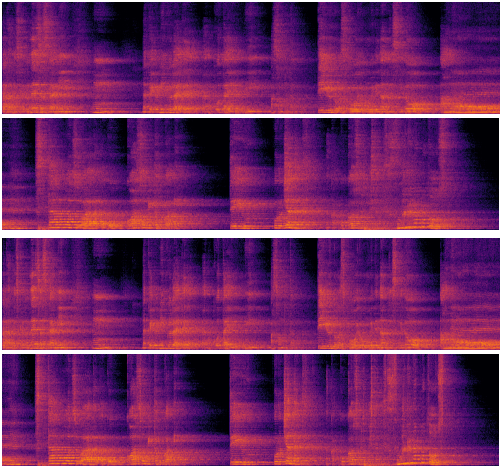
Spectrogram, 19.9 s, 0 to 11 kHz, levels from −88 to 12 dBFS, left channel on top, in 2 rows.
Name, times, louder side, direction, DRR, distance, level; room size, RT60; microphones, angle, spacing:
voice 1, 0.0-2.1 2.8-5.1 5.4-5.7 6.3-8.3 8.8-10.3 10.6-12.2 12.5-13.5 14.5-14.9 15.4-16.2 16.5-17.7 18.0-18.2, equal, 30° right, -5 dB, 1.2 m, -21 dB
voice 2, 8.8-10.4 17.7-18.8, right 2 dB, 70° right, 1 dB, 0.7 m, -21 dB
11.5 x 4.7 x 2.6 m, 2.3 s
head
